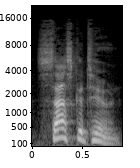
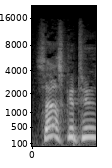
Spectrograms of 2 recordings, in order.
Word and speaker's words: Saskatoon: the number two city of Saskatchewan which is Saskatoon Saskatoon Saskatchewan sounds great doesn't it they have the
